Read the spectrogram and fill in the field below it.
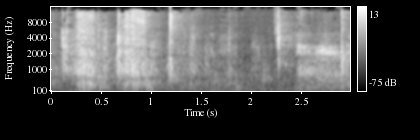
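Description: A man chews and smacks his lips.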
